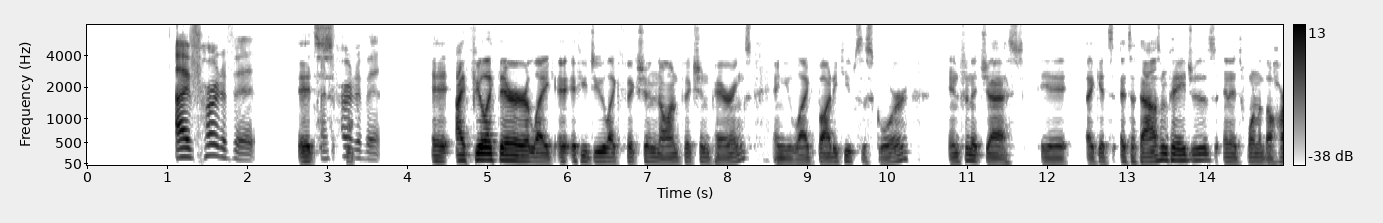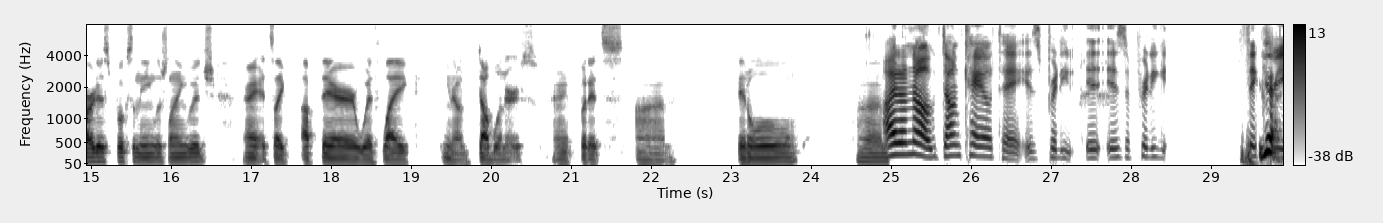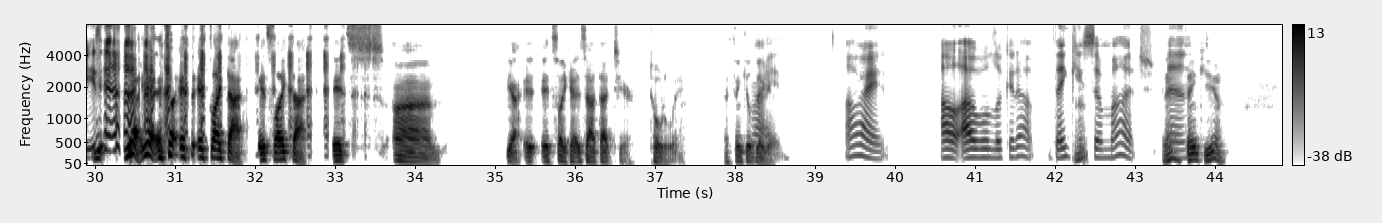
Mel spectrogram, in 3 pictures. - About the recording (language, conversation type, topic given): English, unstructured, Have you ever felt invisible in your own family or friend group?
- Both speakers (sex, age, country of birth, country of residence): female, 40-44, United States, United States; male, 40-44, United States, United States
- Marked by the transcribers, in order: tapping; other background noise; laugh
